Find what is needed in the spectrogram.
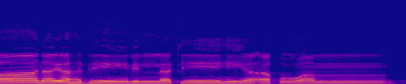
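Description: A man reciting Qur'anic Arabic in melodic chant, with long held notes that glide between pitches, ending on a long sustained note just before the end.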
